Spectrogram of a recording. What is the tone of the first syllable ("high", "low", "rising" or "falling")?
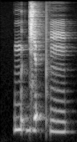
high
